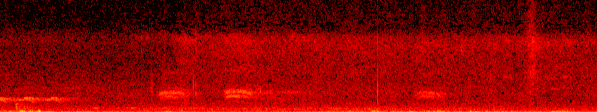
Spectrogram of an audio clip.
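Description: Indian peafowl gives short, nasal, honking calls in a loose series over about three seconds, set against steady low rumbling wind or handling noise.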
